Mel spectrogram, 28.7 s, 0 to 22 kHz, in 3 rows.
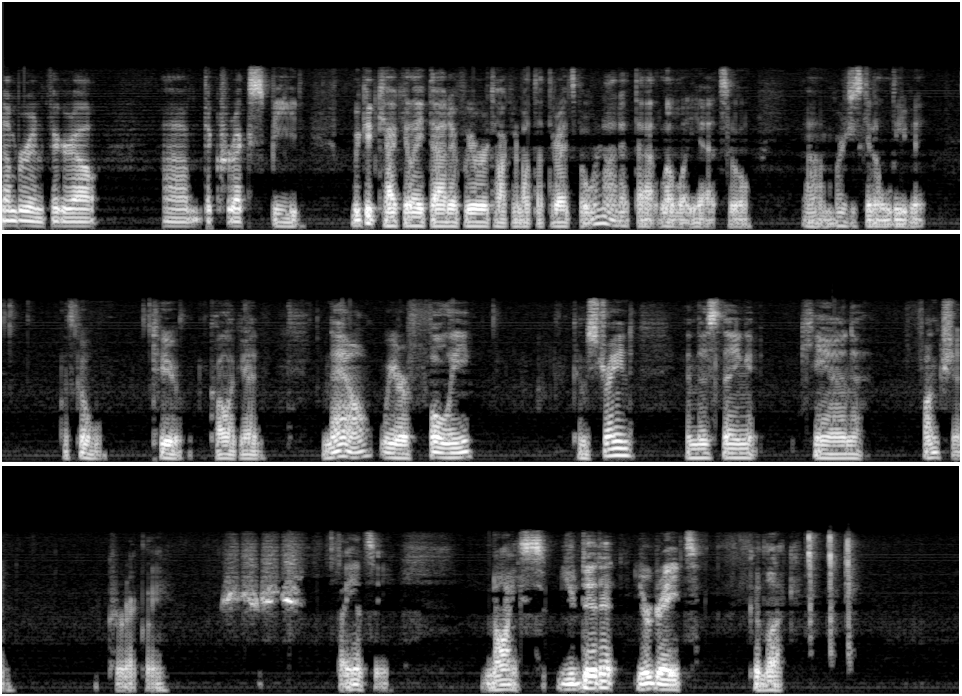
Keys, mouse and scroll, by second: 9.5 click, 11.3 right click, 12.7 middle click, 14.4 click.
